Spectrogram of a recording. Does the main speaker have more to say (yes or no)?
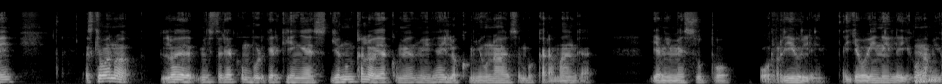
yes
